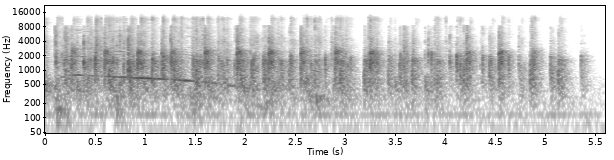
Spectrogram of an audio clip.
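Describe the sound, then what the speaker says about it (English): An audience applauding as a young magician comes on stage for a comedy magic show, with dense, lively clapping filling the room and a brief whistle early on before the clapping thins out toward the end. "Everybody, please put your hands together for Mr."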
